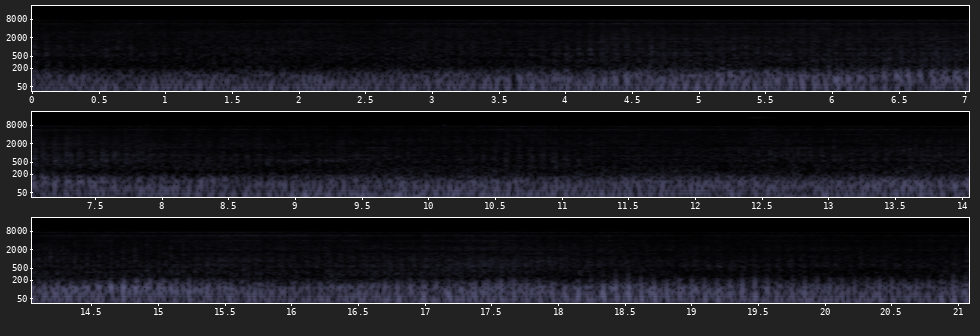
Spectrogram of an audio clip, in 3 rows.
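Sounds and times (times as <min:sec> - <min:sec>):
Chinook helicopter hovering and passing: 0:00.0 - 0:21.0.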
